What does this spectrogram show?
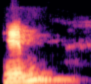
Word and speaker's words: hymn: You sing hymns. Yeah? Oh, You heard of that? No? no. Okay. If you sing Christian song, it's called hymn. So it's pronounced hymn, HIM, but it's spelled HYMN.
